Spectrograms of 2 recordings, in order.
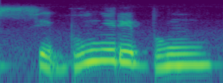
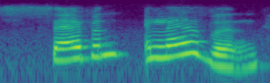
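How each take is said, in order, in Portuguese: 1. É dito com sons de estilo japonês do início ao fim. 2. É dito com sons do inglês do início ao fim. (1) "uns amigos falaram assim" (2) "era Seven Eleven"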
